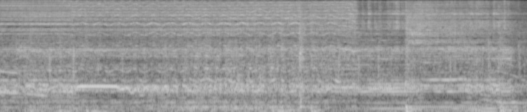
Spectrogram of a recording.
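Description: Live amplified rock band playing: electric guitars, bass guitar and drum kit, with the high end growing brighter in the last second or so.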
